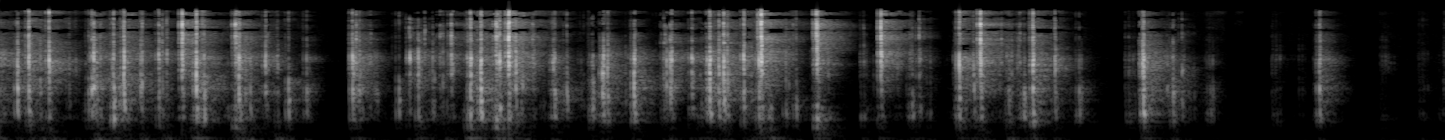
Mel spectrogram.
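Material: Plastic.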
